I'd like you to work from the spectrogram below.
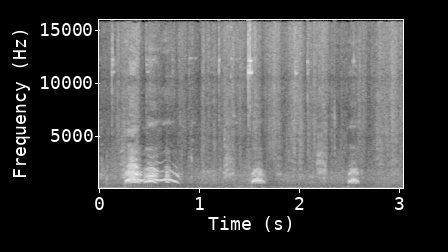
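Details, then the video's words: Standard Poodle named Miracle, a female, being chased while playing with other dogs outdoors; a loud yelping bark with a wavering tail, followed by two shorter single barks about one second apart over low rumbling background noise. "Standard Poodle Miracle Getting Chased"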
